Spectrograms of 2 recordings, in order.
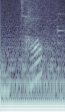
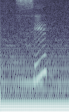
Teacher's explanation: which is voiced the fourth one we have alveolars these are sounds formed with the front part of the tongue on the alveolar ridge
